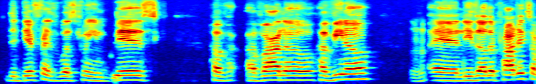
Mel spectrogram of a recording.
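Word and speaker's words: Haveno: You know how to pronounce it, Doug? Havino.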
